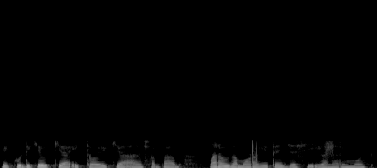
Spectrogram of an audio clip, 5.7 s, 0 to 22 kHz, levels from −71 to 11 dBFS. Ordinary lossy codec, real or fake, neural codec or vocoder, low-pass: AAC, 32 kbps; real; none; 3.6 kHz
